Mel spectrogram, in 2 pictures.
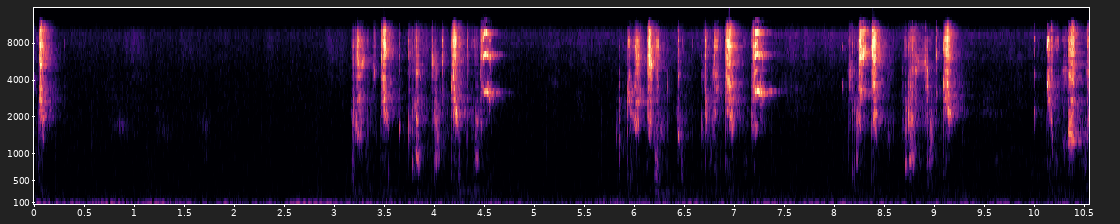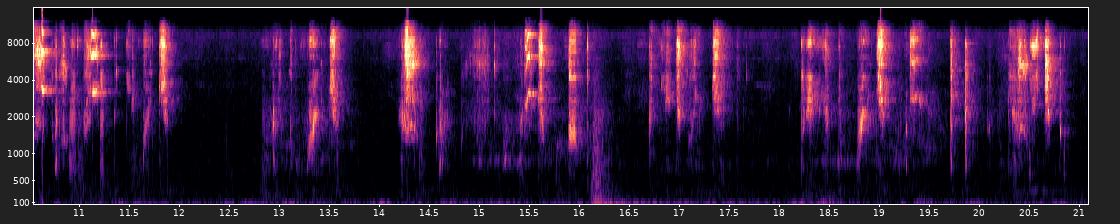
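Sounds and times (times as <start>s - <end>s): budgerigar chattering: 18.2s - 21.0s.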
